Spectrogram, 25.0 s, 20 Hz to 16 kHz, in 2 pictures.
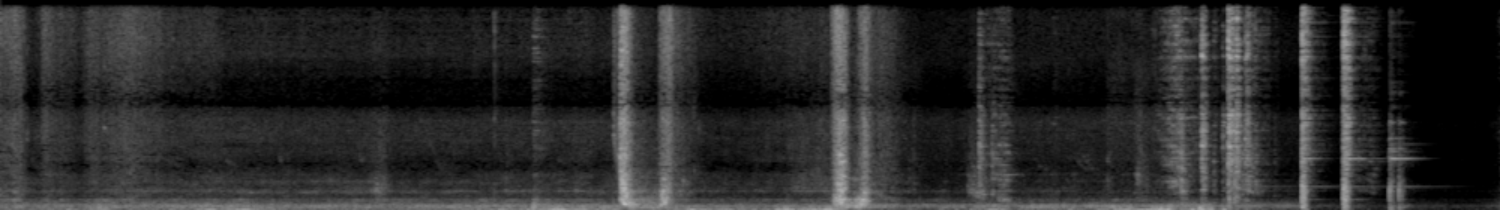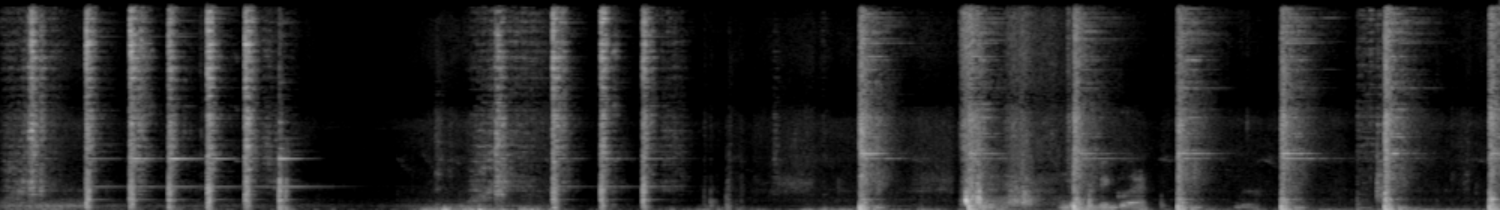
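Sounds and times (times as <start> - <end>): low rumbling: 0.6 - 10.9
hammer striking steel blade: 10.8 - 11.9, 12.7 - 15.2, 20.6 - 25.0.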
